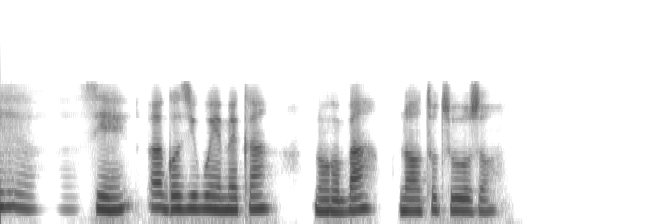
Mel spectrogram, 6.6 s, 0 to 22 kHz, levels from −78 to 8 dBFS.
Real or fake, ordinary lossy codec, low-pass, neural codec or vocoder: fake; none; 5.4 kHz; codec, 16 kHz, about 1 kbps, DyCAST, with the encoder's durations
